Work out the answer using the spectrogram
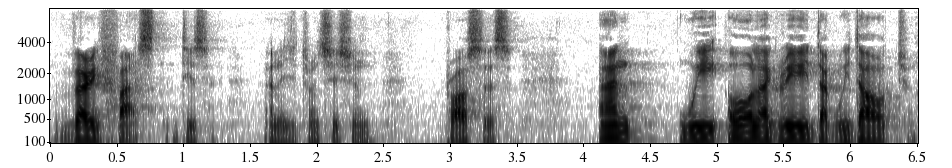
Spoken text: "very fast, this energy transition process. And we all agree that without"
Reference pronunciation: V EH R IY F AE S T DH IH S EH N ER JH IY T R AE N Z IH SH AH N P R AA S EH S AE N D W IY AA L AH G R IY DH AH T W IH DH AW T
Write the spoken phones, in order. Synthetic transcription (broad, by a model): V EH R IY F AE S T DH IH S EH N ER JH IY T R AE N S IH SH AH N P R AA S EH S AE N W IY AA L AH G R IY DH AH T W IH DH AW T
